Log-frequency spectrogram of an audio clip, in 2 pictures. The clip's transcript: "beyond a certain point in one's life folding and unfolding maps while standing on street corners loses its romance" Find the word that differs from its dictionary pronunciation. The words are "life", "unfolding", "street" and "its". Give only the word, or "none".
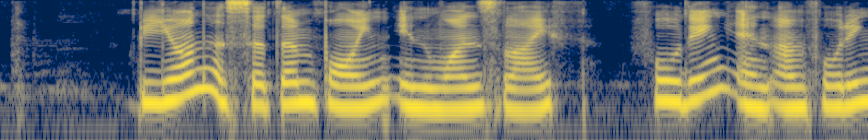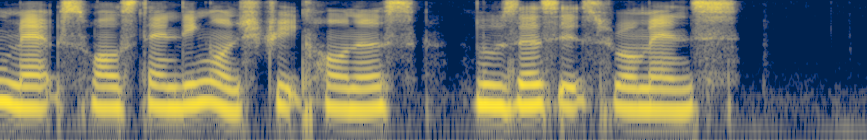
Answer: unfolding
